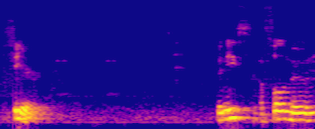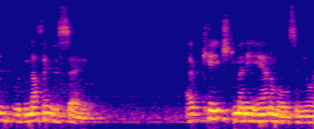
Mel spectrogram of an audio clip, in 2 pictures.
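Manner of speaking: measured, deliberate poem recital with long pauses; poetry reading. Acted. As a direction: read it line by line, letting each image hang. Reads own poem aloud.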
